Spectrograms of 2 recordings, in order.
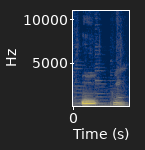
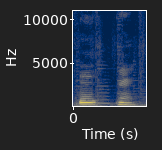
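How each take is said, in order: First: The first syllable is low, the second level. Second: Both syllables stay on the same level pitch. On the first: It means sea. "do, re. Do, you put your voice down. Re is flat" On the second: It means strength. "re, re, that is strength"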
